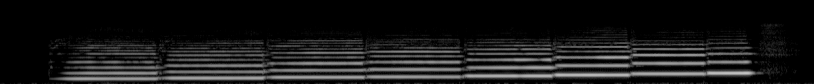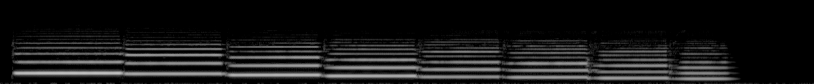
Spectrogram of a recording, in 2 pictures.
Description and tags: Flute - C major - bad-tempo-staccato
Part of the Good-sounds dataset of monophonic instrumental sounds.
instrument::flute
note::C
good-sounds-id::6993
mode::major
Intentionally played as an example of bad-tempo-staccato
Cmajor, scale, neumann-U87, flute, good-sounds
